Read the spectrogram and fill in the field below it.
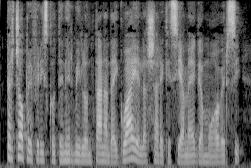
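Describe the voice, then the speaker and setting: A woman reading aloud and voicing a lively, outspoken tomboyish teenage girl, speaking in an eager, exclamatory way. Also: rumbling low, brisk. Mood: chatty.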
